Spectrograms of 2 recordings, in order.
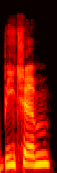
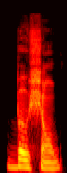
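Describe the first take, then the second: First: The name is shortened to an English-sounding form. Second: The name has a French-sounding pronunciation. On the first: "they use the pronunciation Beecham. It sort of pains me to shorten a beautiful French name" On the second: "looks French. It looks like it would be pronounced Beauchamp"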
